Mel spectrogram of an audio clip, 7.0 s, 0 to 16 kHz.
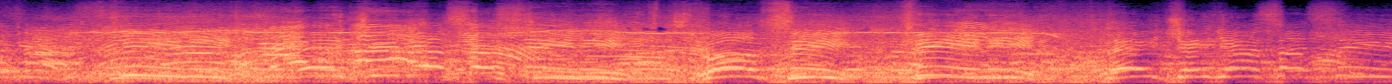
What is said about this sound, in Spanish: Con esos gritos de asesino recibieron los vecinos de la isla a Angelino Alfano, vicepresidente del gobierno italiano y ministro de Interior en 2013.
